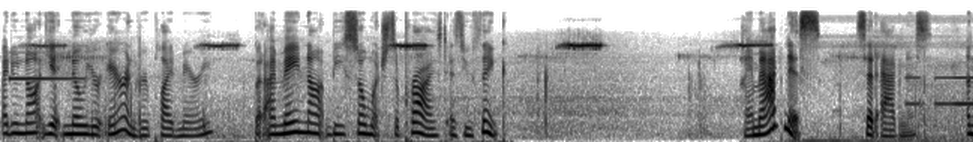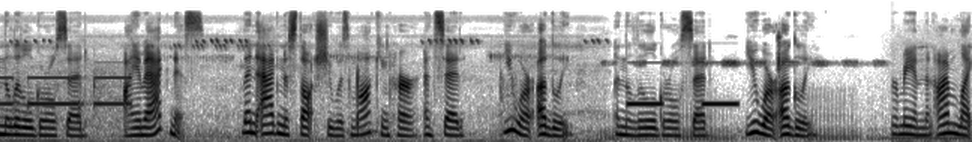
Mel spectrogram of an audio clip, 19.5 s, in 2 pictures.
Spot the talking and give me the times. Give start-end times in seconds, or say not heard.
0.0-5.0, 7.4-17.9, 18.6-19.4.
